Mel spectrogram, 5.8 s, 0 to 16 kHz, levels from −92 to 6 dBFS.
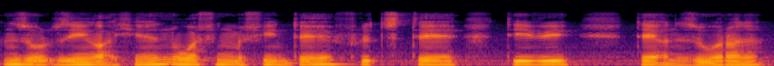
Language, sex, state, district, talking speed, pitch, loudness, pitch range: Mizo, male, Mizoram, Aizawl, 125 wpm, 105 Hz, -17 LUFS, 100-115 Hz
